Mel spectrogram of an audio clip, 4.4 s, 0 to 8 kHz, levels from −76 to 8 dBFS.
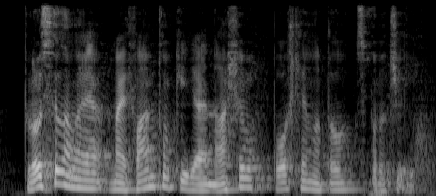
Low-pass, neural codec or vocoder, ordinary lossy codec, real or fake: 7.2 kHz; codec, 44.1 kHz, 1.7 kbps, Pupu-Codec; none; fake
